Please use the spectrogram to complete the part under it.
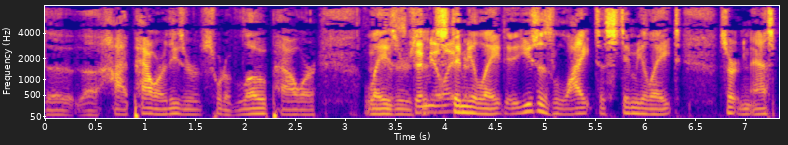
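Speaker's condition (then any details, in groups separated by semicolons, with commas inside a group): No condition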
